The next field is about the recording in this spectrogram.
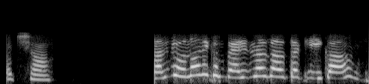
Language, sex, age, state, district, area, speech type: Punjabi, female, 18-30, Punjab, Hoshiarpur, rural, conversation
